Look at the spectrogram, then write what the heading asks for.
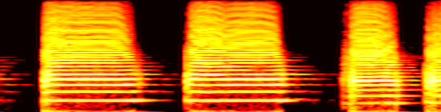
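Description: Trumpet sounding a line of repeated F notes, four separate held tones with short gaps, the last ones shorter, played loud and close with no talking.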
